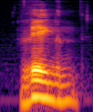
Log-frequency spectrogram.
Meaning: Vienna (the capital city of Austria)
- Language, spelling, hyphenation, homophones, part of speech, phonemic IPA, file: Dutch, Wenen, We‧nen, wenen, proper noun, /ˈʋeːnə(n)/, Nl-Wenen.ogg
